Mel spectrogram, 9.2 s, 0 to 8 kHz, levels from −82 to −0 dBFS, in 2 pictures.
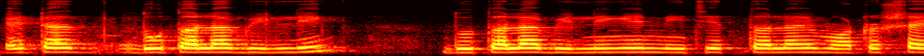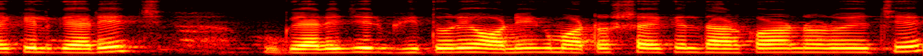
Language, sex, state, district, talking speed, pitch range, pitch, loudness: Bengali, female, West Bengal, North 24 Parganas, 115 wpm, 205-215 Hz, 210 Hz, -19 LUFS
